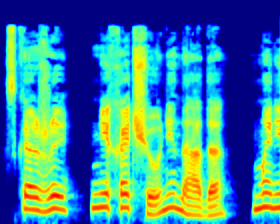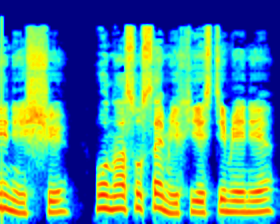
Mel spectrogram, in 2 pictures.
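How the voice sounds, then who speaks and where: A man's voice: fairly high pitch, lively intonation, a little slow, a little mellow, no echo, clean studio sound, voice pushed up. A male reader voicing a stern, imperious old grandmother who scolds sharply. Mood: stern, scolding.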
